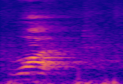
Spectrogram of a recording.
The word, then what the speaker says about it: what: W के बाद H आने पर, W के बाद H आने पर H साइलेंट होता है। वाट, WHAT वाट। WHEN when, WHERE where. WH से जितने हैं सारे के सारे में H साइलेंट होता है। हाँ, बहुत लोग ऐसा पढ़ते हैं वाट, वेन, वेयर, नहीं, वाट, वेन, वेयर।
